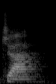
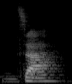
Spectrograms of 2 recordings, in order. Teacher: So this is za, this is ja. So the ZH is the J sound, and the ZA is the DZ sound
